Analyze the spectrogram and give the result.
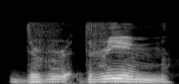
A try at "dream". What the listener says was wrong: Jr. Not dr. Okay, push your tongue down. Jr. Jr. Notice how my jaw drops a little bit when my tongue comes down. Jr. Jr. Dream.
